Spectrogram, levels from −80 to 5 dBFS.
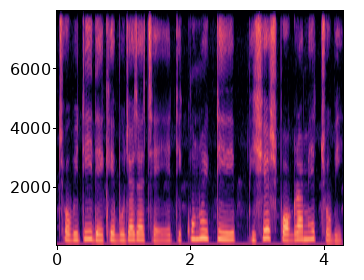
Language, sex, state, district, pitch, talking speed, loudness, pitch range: Bengali, female, Tripura, Dhalai, 225 Hz, 140 wpm, -16 LUFS, 210-245 Hz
